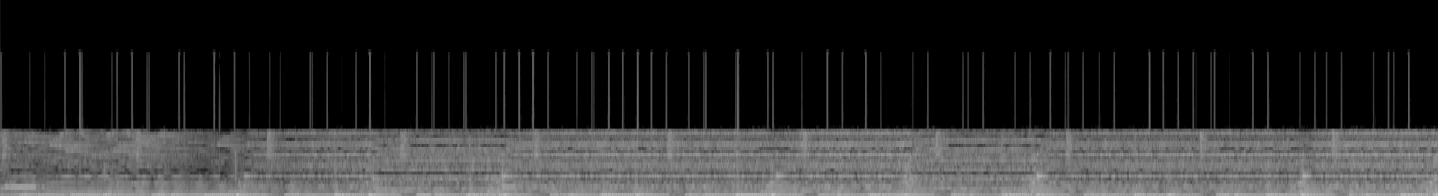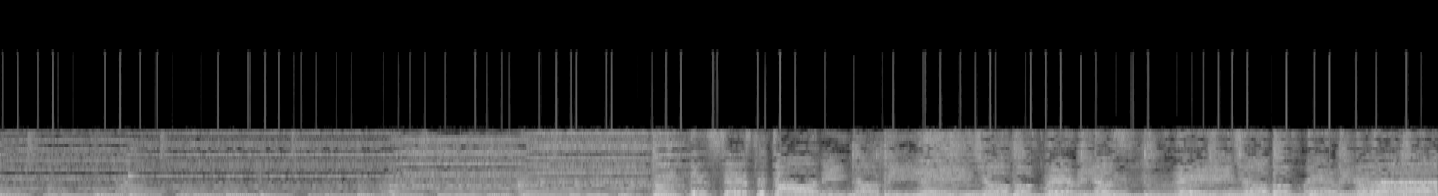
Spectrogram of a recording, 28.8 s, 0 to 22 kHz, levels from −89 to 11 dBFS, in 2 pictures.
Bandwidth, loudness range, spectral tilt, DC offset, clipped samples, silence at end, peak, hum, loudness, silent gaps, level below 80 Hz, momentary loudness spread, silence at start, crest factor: 16 kHz; 8 LU; -4.5 dB/octave; under 0.1%; under 0.1%; 0 s; 0 dBFS; none; -20 LUFS; none; -28 dBFS; 11 LU; 0 s; 18 dB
